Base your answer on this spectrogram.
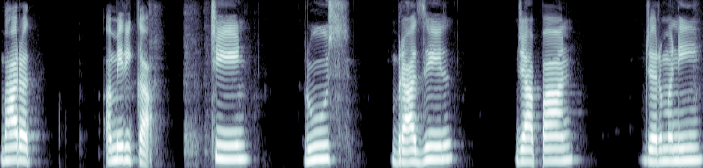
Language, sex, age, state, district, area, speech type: Marathi, female, 30-45, Maharashtra, Wardha, rural, spontaneous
